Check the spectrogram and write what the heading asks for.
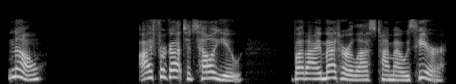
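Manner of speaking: put-on a teen filling mom in; chatty teen daughter. Sienna explains on the phone.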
